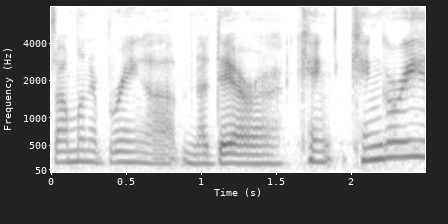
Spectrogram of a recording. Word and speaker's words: Nadera Kingery: Now, speaking of teachers, what I'd like to do now is I'm going to bring up Nadera Kingery. Is pronounced correctly? Yes.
